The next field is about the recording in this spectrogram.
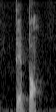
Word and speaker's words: Despentes: If you're an American, you say this lady's name, Virginie Despentes. Despentes. But I looked it up on YouTube, and it's Virgin de Pont. That's how you say it.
